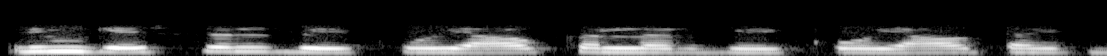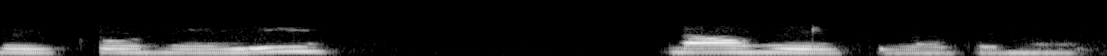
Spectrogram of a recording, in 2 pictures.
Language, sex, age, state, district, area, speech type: Kannada, female, 18-30, Karnataka, Gadag, rural, conversation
